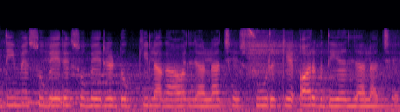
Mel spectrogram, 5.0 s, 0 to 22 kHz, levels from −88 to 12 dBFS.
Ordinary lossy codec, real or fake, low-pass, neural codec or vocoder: none; real; 7.2 kHz; none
